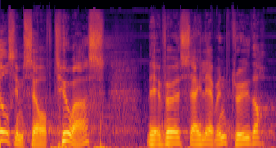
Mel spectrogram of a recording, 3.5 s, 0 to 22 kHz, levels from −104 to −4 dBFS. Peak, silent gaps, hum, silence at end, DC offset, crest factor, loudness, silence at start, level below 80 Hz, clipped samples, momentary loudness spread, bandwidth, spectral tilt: -6 dBFS; none; none; 0.05 s; under 0.1%; 18 dB; -24 LUFS; 0 s; -46 dBFS; under 0.1%; 9 LU; 16.5 kHz; -5.5 dB/octave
